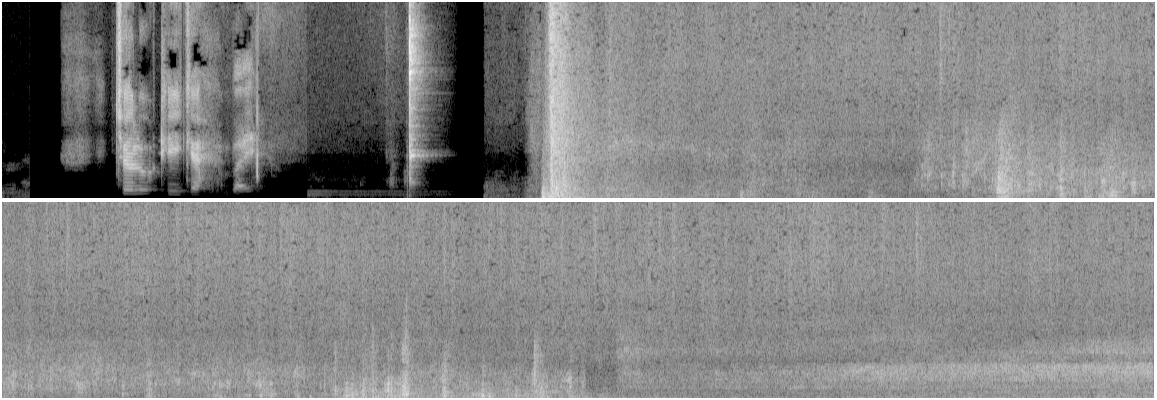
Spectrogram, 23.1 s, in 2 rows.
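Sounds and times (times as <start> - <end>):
heavy rain: 5.4 - 23.0
rolling thunder: 5.4 - 23.0.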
